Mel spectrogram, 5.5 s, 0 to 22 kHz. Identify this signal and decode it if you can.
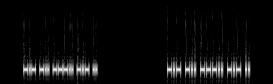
Morse code, heard as a keyed tone, about 39 wpm, 700 Hz. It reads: KD8KI KD8KI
